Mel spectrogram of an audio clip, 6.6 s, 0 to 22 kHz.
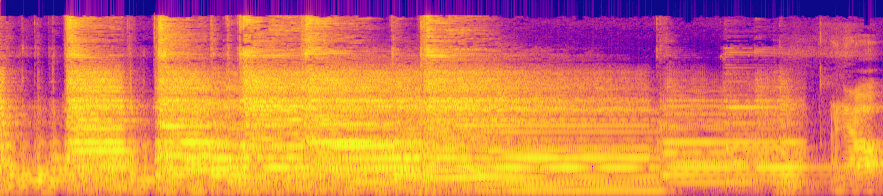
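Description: An electric guitar plays through a Bode 3534 amplifier on its light overdrive channel with the boost pedal switched off, ringing chords and strummed notes sounding loud and continuous, with a few sharp strums and a brief dip near the end.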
